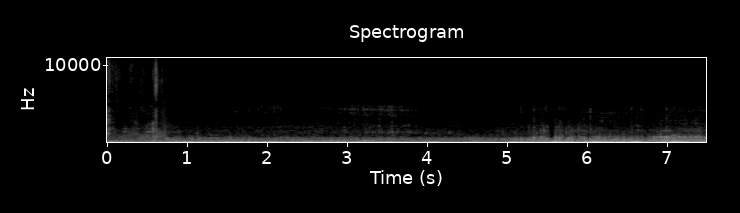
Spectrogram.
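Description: Car engine idling, heard from inside the cabin as a steady low hum. From about five seconds in, uneven low bumps come from the phone being handled.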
